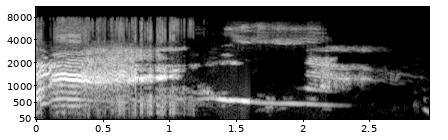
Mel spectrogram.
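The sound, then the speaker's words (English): A voice imitating a monster lets out a loud, rasping shriek that lasts about a second, then trails off into a falling, thinner wail and a few high, strained squeals. “Looks over at Mashir, looks at the other three of you, and just lets out another shriek.”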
